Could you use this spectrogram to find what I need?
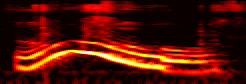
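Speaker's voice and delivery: loud, high, long ooh; amazed ooh. Real, not acted. Reader reacting to the card just drawn, amazed ooh. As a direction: draw out a surprised, high-pitched ooh.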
